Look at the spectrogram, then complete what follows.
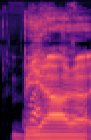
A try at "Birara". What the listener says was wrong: You can't do the R's.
